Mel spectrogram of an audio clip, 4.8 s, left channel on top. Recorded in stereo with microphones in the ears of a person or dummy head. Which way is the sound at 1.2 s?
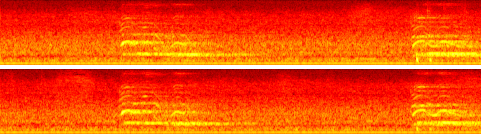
10° right (ahead or behind).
